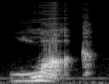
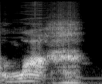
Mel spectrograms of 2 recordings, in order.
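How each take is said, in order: First: It ends with a plain hard k sound. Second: It ends with a raspy sound in the throat.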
